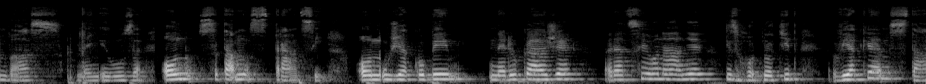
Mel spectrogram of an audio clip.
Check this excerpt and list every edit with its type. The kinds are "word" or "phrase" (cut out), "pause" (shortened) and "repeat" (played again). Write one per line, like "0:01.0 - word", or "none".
0:01.0 - word
0:01.5 - pause
0:03.8 - word
0:07.3 - word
